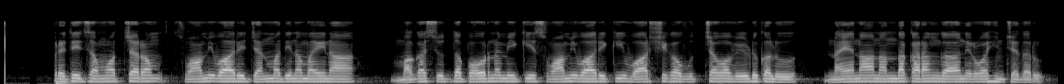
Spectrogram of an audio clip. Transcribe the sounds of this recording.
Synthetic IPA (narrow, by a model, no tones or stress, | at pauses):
pɾɐt̪isɐmʋɐt̪sɐɾɐmsʋaːmiʋaːɾid͡ʒɐnmɐd̪inɐmɐjnɐ | mɐɡɐʃud̪ʱːɐpɐwɾɳɐmikisʋaːmiʋaːɾikiʋaːɾʂikɐut̪sɐʋɐʋeːɽukɐlu | nɐjɐnaːnɐnd̪ɐkɐɾɐŋɡaːniɾʋɐɦiɲt͡ʃɛd̪ɐɾu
